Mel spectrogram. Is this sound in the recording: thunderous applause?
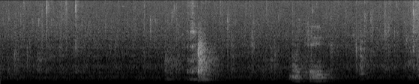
no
